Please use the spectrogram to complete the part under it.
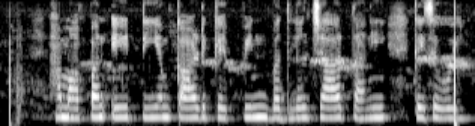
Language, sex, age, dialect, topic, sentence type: Bhojpuri, female, 25-30, Southern / Standard, banking, question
